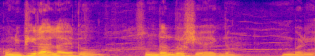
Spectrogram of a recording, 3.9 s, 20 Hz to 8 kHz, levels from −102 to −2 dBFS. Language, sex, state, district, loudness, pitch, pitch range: Marathi, male, Maharashtra, Gondia, -19 LUFS, 120 Hz, 110-130 Hz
